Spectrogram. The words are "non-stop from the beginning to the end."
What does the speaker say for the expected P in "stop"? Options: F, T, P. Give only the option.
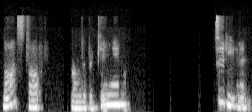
F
